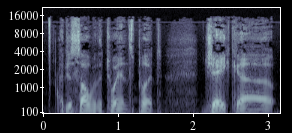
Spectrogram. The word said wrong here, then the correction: Odorizzi: How do you say his last name? – Jake Odorizzi. – What is it? – Jake Odorizzi. – Odorizzi.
